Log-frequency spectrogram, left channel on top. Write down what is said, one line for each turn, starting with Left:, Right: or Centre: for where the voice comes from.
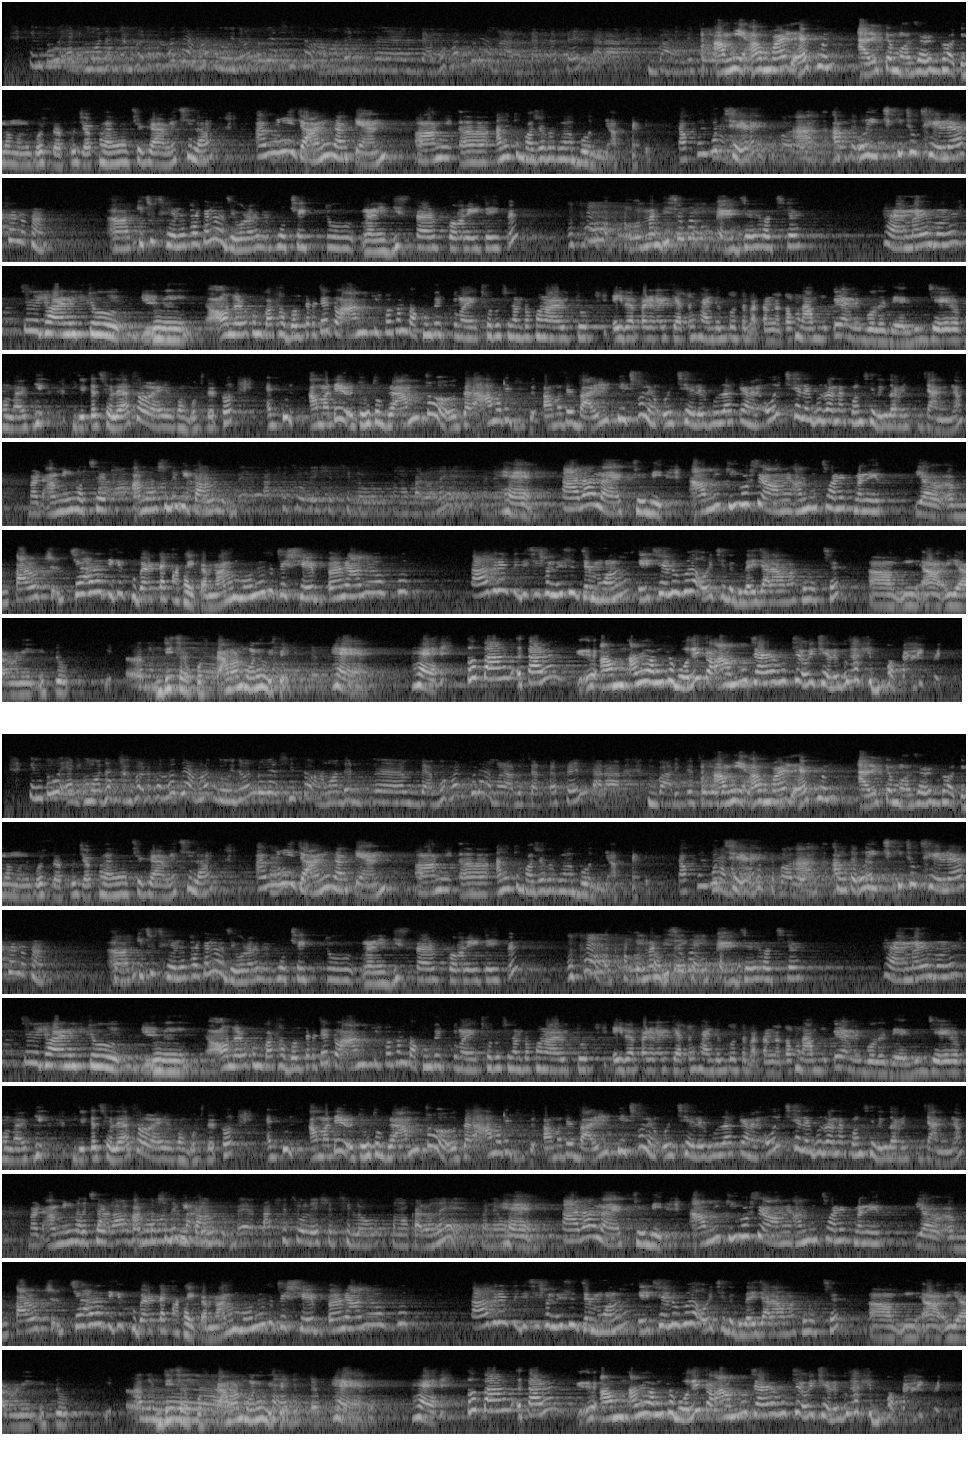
Right: কিন্তু এক মজার ব্যাপার হলো যে আমরা দুইজন ডুবেছি তো আমাদের আহ, ব্যবহার করে আমার আরো চারটা ফ্রেন্ড তারা বাড়িতে চলে গেল
Left: আমি
Right: ক্লাস
Left: আমার
Right: মিস
Left: এখন আরেকটা মজার ঘটনা মনে পড়ছে আপু যখন আমি হচ্ছে গ্রামে ছিলাম আমি
Right: হ্যাঁ কি
Left: জানি না কেন আমি আহ, আমি একটা মজার ঘটনা বলি আপ- তখন
Right: হ্যাঁ
Left: হচ্ছে
Right: হ্যাঁ অবশ্যই বলো
Left: আ-
Right: আমি শুনতে
Left: আ- ওই
Right: চাচ্ছি
Left: কিছু ছেলে আছে না
Right: হুম
Left: আহ, কিছু ছেলে থাকে না যে ওরা হচ্ছে একটু মানে ডিস্টার্ব করে এই টাইপের
Right: হ্যাঁ
Left: তো
Right: থাকে
Left: ও- মানে
Right: সব
Left: ডিস্টার্ব
Right: জায়গায়
Left: করবে
Right: থাকে
Left: যে হচ্ছে হ্যাঁ মানে মনে হয় যে ধরেন একটু উম, অন্যরকম কথা বলতে চাই তো আমি কি করতাম তখন তো একটু মানে ছোট ছিলাম তখন আর একটু এই ব্যাপারে আর কি এত হ্যান্ডেল করতে পারতাম না তখন আম্মুকে আমি বলে দিই একদিন যে এরকম আর কি দুইটা ছেলে আছে ওরা এরকম করছে তো একদিন আমাদের যেহেতু গ্রাম তো গ্রা- আমাদের আমাদের বাড়ির পিছনে ওই ছেলেগুলাকে মানে ওই ছেলেগুলা না কোন ছেলেগুলো আমি জানি না বাট আমি
Right: মানে
Left: হচ্ছে
Right: তারা আবার
Left: আমি
Right: তোমাদের
Left: আসলে কি
Right: বাড়ির
Left: কারোর
Right: পা- পাশে চলে এসেছিল কোনো কারণে মানে
Left: হ্যাঁ
Right: ওই
Left: তারা না অ্যাকচুয়ালি আমি কি করছি আমি আমি হচ্ছে অনেক মানে ইয়া উম, কারো চে- চেহারার দিকে খুব একটা তাকাইতাম না আমার মনে হতো যে সে মানে আমি তাড়াতাড়ি একটা ডিসিশন নিয়েছি যে মনে হয় এই ছেলেগুলো ওই ছেলেগুলাই যারা আমাকে হচ্ছে আহ, উম, আহ, ইয়া মানে একটু
Right: আগের
Left: ডিস্টার্ব
Right: দিন
Left: করছে
Right: আহ,
Left: আমার মনে হয়েছে
Right: হ্যাঁ ডিস্টার্ব করেছে
Left: হ্যাঁ হ্যাঁ তো তার তারা আহ, আম- আমি আম্মুকে বলি তো আম্মু যারা হচ্ছে ওই ছেলেগুলাকে বকা দিচ্ছে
